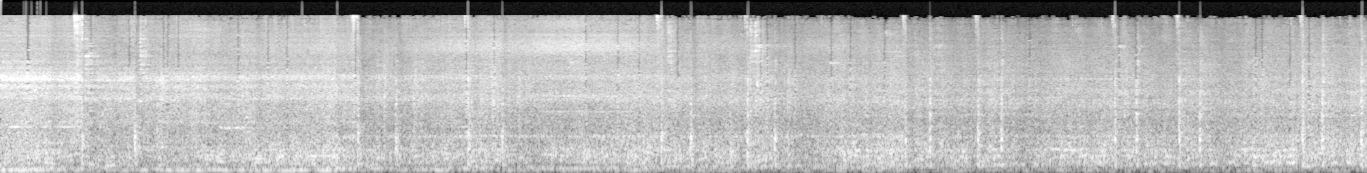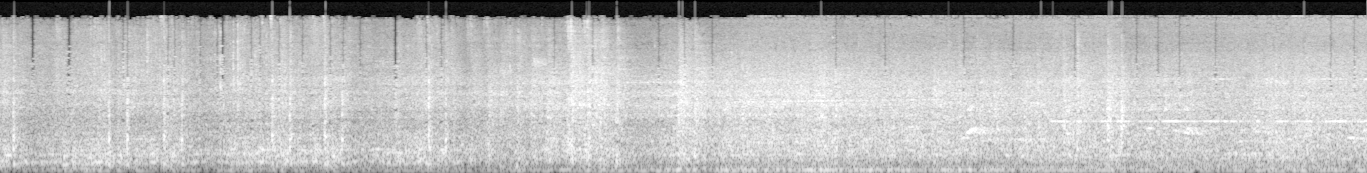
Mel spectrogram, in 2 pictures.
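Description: Hankyu electric trains running close by on the main line: steady wheel and rail noise with repeated clickety-clack as the wheels cross the rail joints and points. Near the end a steady tone joins in as another train approaches.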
